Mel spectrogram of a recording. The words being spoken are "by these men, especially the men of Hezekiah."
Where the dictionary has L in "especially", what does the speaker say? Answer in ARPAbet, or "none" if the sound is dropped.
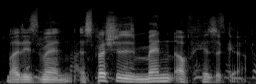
none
